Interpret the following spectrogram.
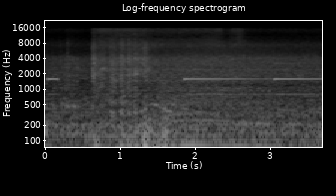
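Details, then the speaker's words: Lexus IS after misfire repair, failed ignition coils and worn spark plugs replaced: quick crank catches cleanly into a steady even idle, no stumble; power back to normal. Normal engine start after repair. "الفرق واضح يا شباب واضح الحمد لله رب العالمين رجع كل شيء طبيعي في الموتر"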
